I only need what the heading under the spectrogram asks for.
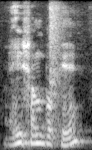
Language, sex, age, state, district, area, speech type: Bengali, male, 60+, West Bengal, Darjeeling, rural, spontaneous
